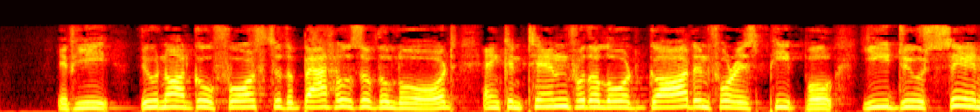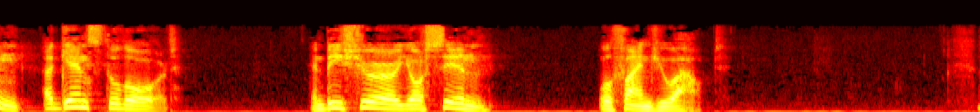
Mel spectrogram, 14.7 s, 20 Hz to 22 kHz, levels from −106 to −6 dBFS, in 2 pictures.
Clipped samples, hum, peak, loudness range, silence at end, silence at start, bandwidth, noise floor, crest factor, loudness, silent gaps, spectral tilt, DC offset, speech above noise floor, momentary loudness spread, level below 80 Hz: under 0.1%; none; -6 dBFS; 4 LU; 2.1 s; 0.45 s; 8.8 kHz; -61 dBFS; 16 dB; -22 LUFS; none; -5 dB/octave; under 0.1%; 40 dB; 7 LU; -54 dBFS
